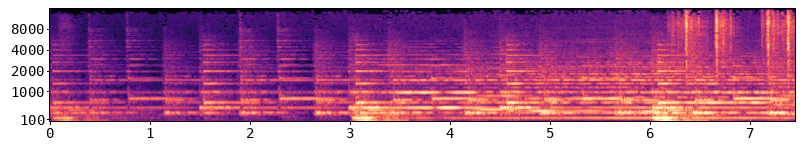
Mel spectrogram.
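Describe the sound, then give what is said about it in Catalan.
Typing on a mechanical typewriter, with rapid, steady clattering keystrokes and metallic clicks that continue throughout without pause. “Suposo que no deu saber escriure màquina. No serà tan difícil.”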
